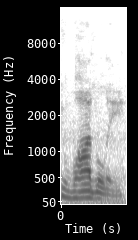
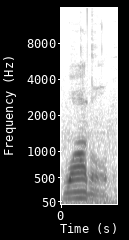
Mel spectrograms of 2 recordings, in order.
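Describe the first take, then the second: First: The word ends with an added 'ee' sound. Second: The word ends with a plain 'l' sound. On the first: The speaker calls it wrong. "I always say Waddly" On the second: The speaker calls it right. "It's Waddle"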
